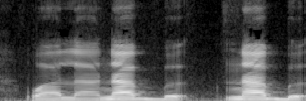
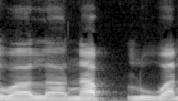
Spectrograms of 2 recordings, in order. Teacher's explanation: jadi apabila dia suun atau sebab disukunkan maka bacanya itu dipantulkan ini huruf ba kemudian dia sukun nah Berarti cara bacanya dipantulkan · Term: Qalqalah Sugra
